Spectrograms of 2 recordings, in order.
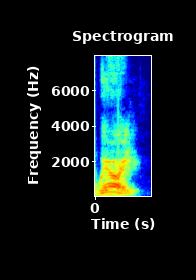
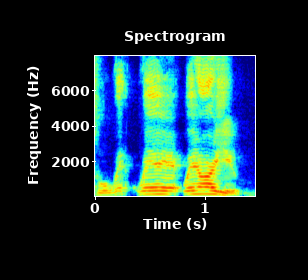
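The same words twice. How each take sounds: First: Put-on Vera in corrected accent. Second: High, put-on accent, urgent question; Vera in wrong accent. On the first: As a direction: ask plainly in a lightly put-on accent. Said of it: "that's the wrong accent for Vera, but she's like". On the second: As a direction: ask in a much higher accented character voice. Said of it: "that's the wrong accent for Vera".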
